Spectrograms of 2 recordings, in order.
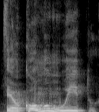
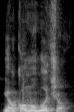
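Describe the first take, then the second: First: Eu como muito with como ending in u; Brazilian o as u. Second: Yo como mucho with a full open o; open Spanish o. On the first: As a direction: reduce the o in como to u. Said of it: "Unstressed O often sounds closer to a U sound". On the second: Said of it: "Spanish keeps the vowel open". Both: Shown as a demonstration.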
